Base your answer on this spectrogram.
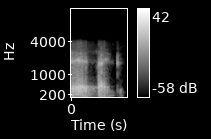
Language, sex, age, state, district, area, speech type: Tamil, male, 60+, Tamil Nadu, Tiruppur, rural, conversation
